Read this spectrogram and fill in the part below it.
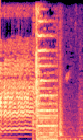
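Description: A goat lets out a loud, close bleat with a wavering, nasal tone, then a second harsher cry that breaks off into short rough pulses.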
